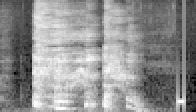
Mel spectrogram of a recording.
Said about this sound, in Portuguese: Tu quer tossir? Isso, lindo. Coitado, morrendo de vontade de tossir.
